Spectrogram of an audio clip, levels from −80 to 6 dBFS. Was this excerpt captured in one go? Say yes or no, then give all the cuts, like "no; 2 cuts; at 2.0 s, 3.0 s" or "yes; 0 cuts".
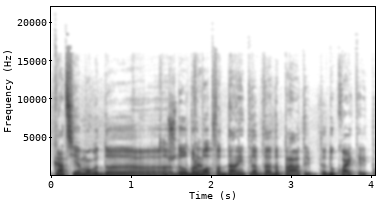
no; 1 cut; at 2.5 s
